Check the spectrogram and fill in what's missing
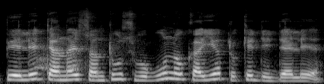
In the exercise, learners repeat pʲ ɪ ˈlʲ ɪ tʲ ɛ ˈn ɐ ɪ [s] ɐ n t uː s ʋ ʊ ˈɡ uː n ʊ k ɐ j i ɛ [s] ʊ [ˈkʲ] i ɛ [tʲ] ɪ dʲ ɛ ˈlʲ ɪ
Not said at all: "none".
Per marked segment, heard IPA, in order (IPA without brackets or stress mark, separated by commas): s, t, kʲ, dʲ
